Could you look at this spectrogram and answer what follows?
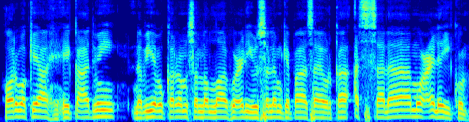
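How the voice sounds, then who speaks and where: A man giving a religious lesson in a slow, deliberate manner. He recites Arabic scripture and addresses his listeners directly as brothers and sisters. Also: medium pitch, little pitch movement, darkish tone. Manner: slow, deliberate, with measured pauses; recites Arabic hadith and Quran verses. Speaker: Islamic preacher.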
